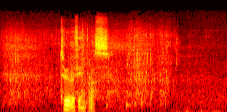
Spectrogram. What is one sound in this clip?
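Small waves lap gently against a shore.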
